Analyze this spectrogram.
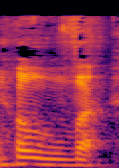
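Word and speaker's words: Hov: How was Yeezy and Hawes? Am I saying that right? – Yeezy and Hove.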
